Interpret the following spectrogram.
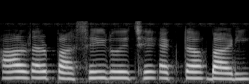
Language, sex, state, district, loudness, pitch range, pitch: Bengali, female, West Bengal, Kolkata, -17 LUFS, 275-295 Hz, 290 Hz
